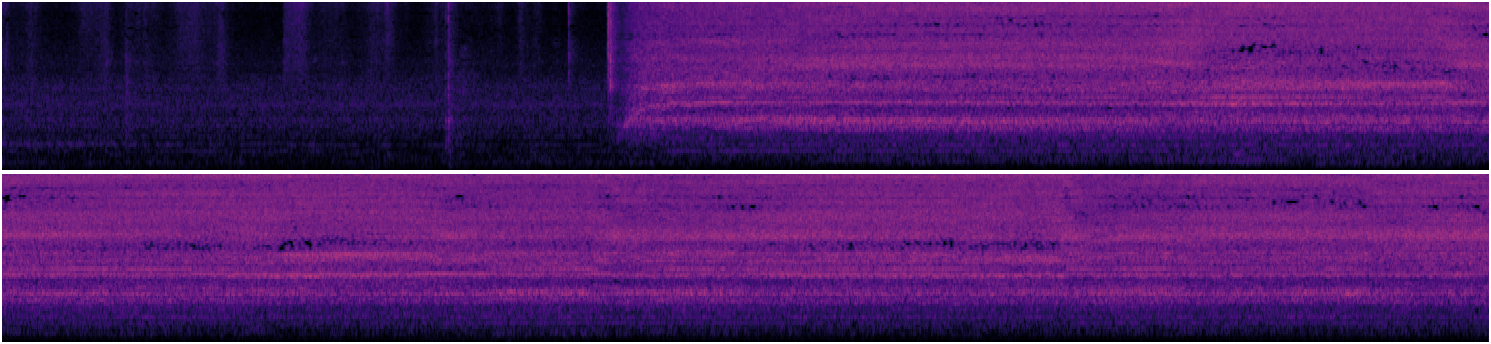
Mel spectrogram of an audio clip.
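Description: A small hair dryer switched on about six seconds in, then running steadily with an even whine.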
